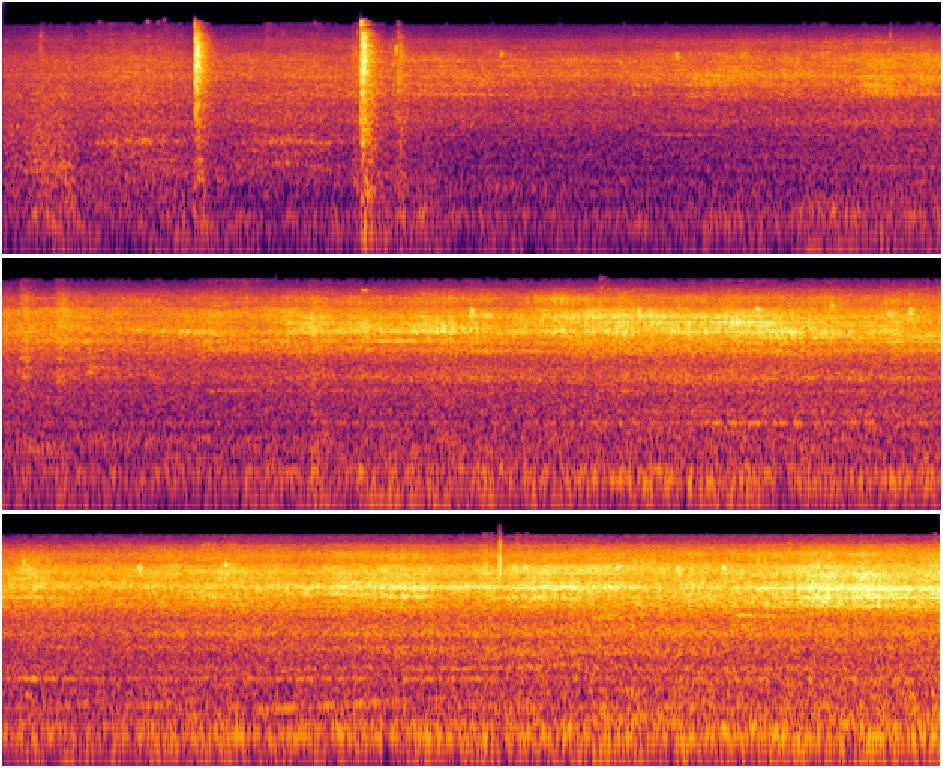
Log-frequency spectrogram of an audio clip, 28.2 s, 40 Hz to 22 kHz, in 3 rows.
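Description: A JR Freight Class EH200 electric locomotive hauling a freight train approaches, and its running noise grows steadily louder. There are two sharp clicks about two and three and a half seconds in.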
